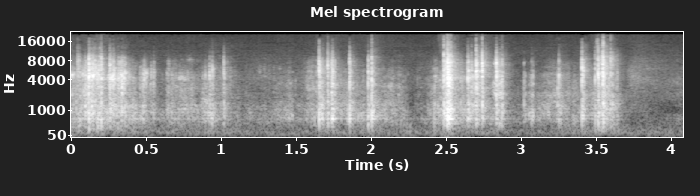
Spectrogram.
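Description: Small rune stones clatter and click against one another as they are drawn for a reading, a series of short, close, irregular rattling bursts separated by brief pauses.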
